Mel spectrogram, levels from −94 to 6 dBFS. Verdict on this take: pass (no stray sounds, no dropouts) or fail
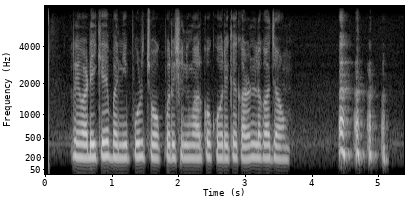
fail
